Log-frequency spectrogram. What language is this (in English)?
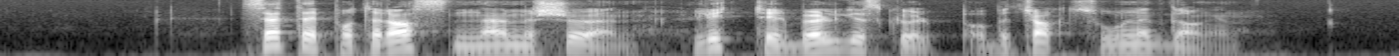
Norwegian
